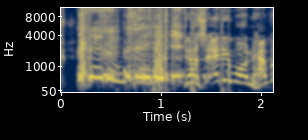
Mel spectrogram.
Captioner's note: giggling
